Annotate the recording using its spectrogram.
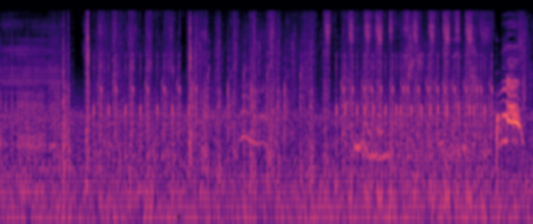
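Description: A seal sniffs rapidly at a seal pup.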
